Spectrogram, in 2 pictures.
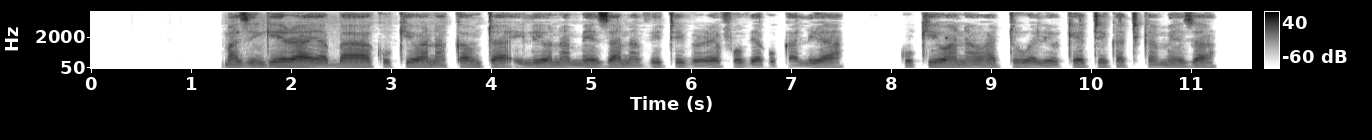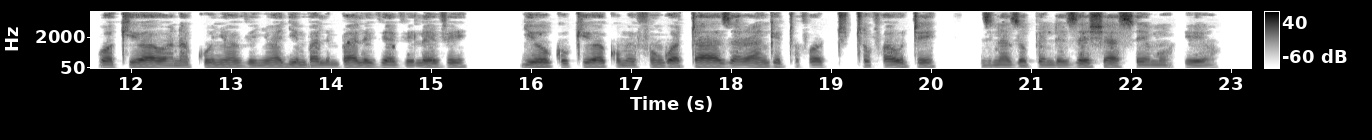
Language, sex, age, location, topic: Swahili, male, 25-35, Dar es Salaam, finance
